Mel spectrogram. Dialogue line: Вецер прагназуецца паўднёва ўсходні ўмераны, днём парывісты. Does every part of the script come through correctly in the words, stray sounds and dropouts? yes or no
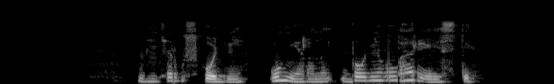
no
